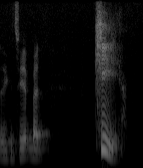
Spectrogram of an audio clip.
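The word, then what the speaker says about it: Chi: can see it but key key not Kai this is key and this is actually a fairly similar to our in English CH but it's not a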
